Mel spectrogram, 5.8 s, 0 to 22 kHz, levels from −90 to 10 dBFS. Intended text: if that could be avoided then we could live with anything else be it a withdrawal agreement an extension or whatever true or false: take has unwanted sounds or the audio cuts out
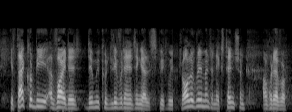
true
